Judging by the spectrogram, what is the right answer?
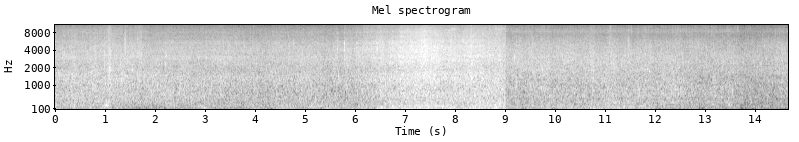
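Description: Ocean swell washing and breaking against shoreline rocks, with wind buffeting the microphone. A louder surge builds in the middle and cuts off suddenly.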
